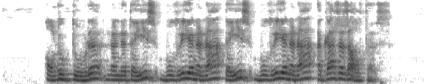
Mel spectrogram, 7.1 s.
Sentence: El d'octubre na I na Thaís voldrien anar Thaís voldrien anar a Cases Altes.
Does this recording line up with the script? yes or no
yes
